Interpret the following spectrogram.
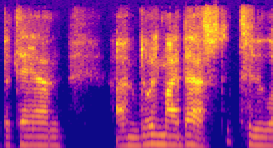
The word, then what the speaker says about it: Bataan: I've come to learn to pronounce it properly. Batan, Kurrigodor, Prisoner of War. Yeah, it's one of those things. It's uh teaching an old dog new tricks. I grew up saying batan.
